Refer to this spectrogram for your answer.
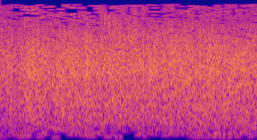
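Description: An audience claps steadily to greet a speaker as he comes to speak in the first session, a dense, even wash of many hands with no breaks or speech, holding at a constant loud level throughout.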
